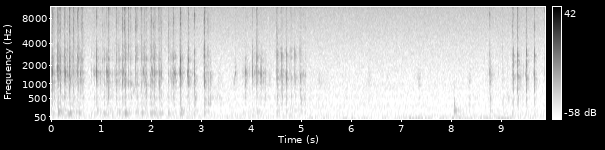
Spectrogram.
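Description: Fingertips type on a black plastic Royal Kludge mechanical keyboard with backlit keys, producing a quick run of short, clicky keystrokes centered around 1.6 kHz. The typing is dense for the first five seconds, then thins to a few scattered taps before a brief final flurry.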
